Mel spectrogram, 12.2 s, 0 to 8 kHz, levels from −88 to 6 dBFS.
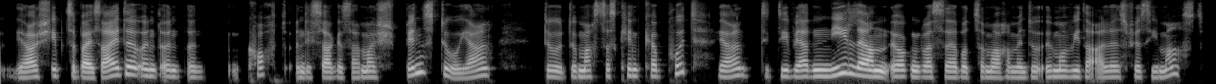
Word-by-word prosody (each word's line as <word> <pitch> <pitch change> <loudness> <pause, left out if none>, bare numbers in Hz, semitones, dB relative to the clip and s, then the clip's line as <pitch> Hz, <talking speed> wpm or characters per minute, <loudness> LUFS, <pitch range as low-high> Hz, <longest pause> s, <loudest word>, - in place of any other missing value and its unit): ja, 160 +3 +3
schiebt 195 +1 -3
sie 170 - -1
beiseite 165 - +5
und 190 -2 +1
und 175 -1 -2
und 160 -1 -5 0.4
kocht. 220 +1 -7
Und 155 0 -2
ich 155 - -5
sage: 155 0 +1
„Sag 150 +1 -6
mal, 165 0 0
spinnst 250 - -1
du, 135 - 0
ja? 165 +10 0 0.5
Du 170 -3 -2
du 170 +3 -5
machst 175 +1 -1
das 185 - -3
Kind 195 -3 -2
kaputt, 225 - -3 0.2
ja? 175 +4 +1 0.2
D - - -12
die 180 -1 -1
werden 180 +1 +4
nie 230 +8 +5
lernen, 185 - +7
irgendwas 170 -2 +1
selber 160 -1 0
zu 160 - -6
machen, 155 0 -1
wenn 155 -1 0
du 165 - -3
immer 175 +1 -1
wieder 170 -2 -1
alles 170 0 -2
für 170 - -4
sie 160 0 -7
machst.“ 245 +9 -5
170 Hz, 195 wpm, -25 LUFS, 160-185 Hz, 0.5 s, lernen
